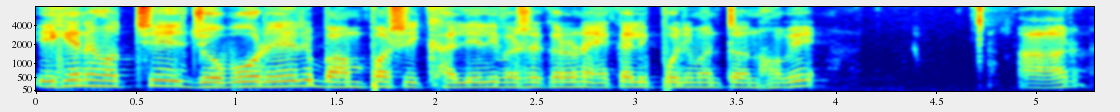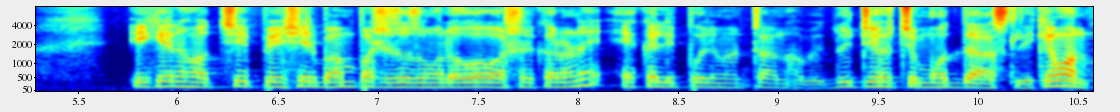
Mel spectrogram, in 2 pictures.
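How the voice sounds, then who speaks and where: A man teaches Quran reading in a smooth, resonant, fairly high voice. He spells out syllables, draws the verses out in slow chant, then explains the rules quickly. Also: little pitch movement, darkish tone.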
